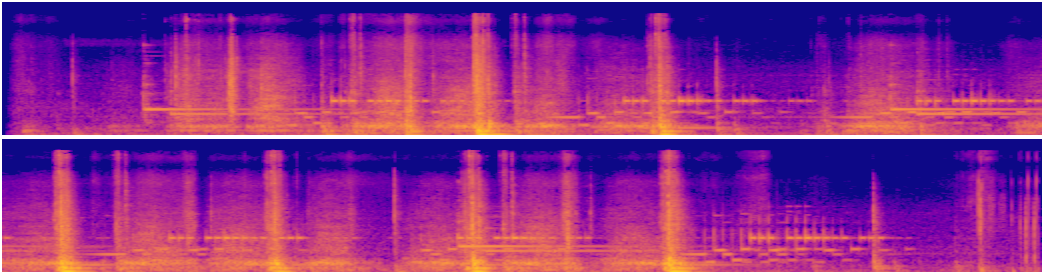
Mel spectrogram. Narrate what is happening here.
My phone started ringing on the desk while I was in the office. Shortly after, a bell notification went off as well. I got up, opened a cabinet drawer to grab something, and then closed it again.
